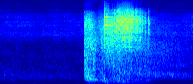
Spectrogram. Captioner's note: gun fires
